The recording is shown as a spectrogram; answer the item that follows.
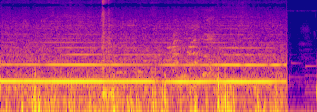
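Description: Conch shell (shankha) blown in one long, steady note, the ritual conch call of a Bengali ceremony, cutting off abruptly near the end. People's voices murmur underneath.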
